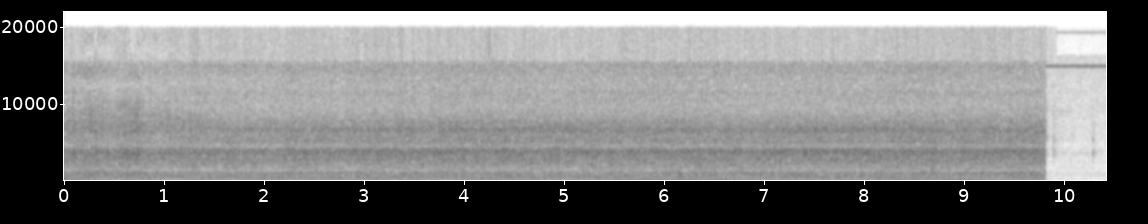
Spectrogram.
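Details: Curb-found mower, blade-brake kill switch zip-tied, started with carb cleaner; steady even drone, no misses or knocks, then clean cutoff, sounds pretty good, rear-wheel drive works; normal running.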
